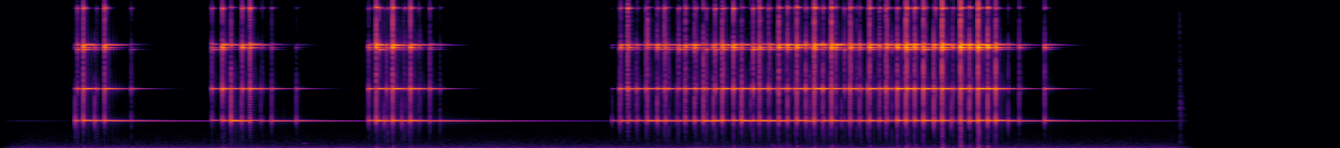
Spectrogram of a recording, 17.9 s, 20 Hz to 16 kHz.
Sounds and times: small bell ringing 1.0 - 15.7

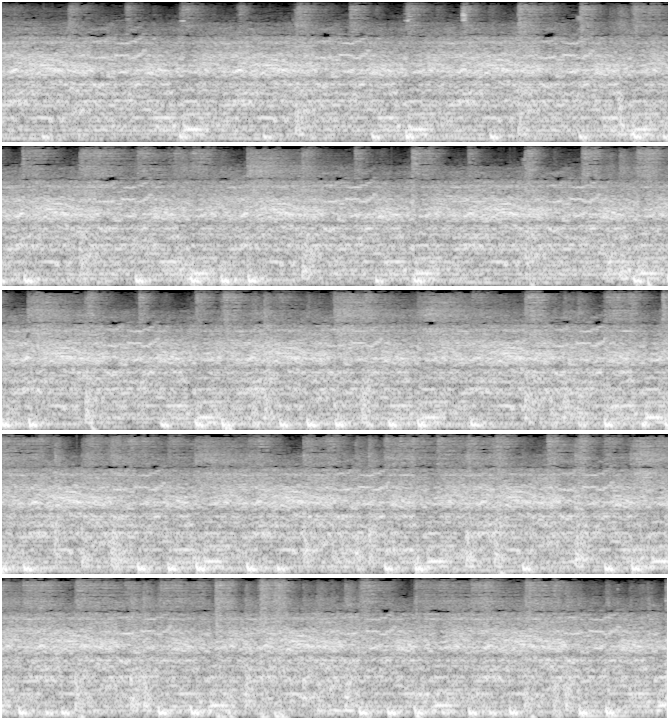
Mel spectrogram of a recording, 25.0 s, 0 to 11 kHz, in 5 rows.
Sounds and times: drums 0.0 - 24.9
guitar 0.0 - 24.9
voice memos 0.0 - 24.9

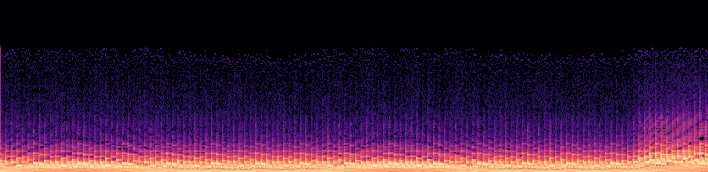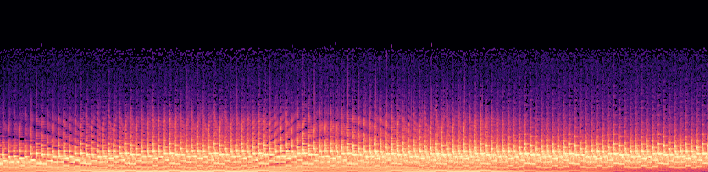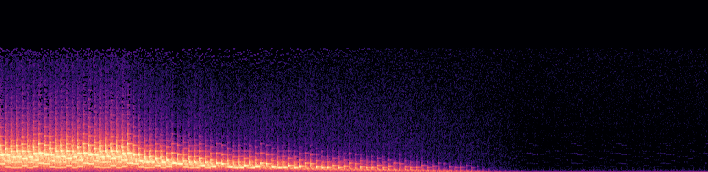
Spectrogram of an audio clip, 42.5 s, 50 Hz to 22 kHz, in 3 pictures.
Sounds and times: Dual VCO's + filters in a fast sequence 0.0 - 42.4

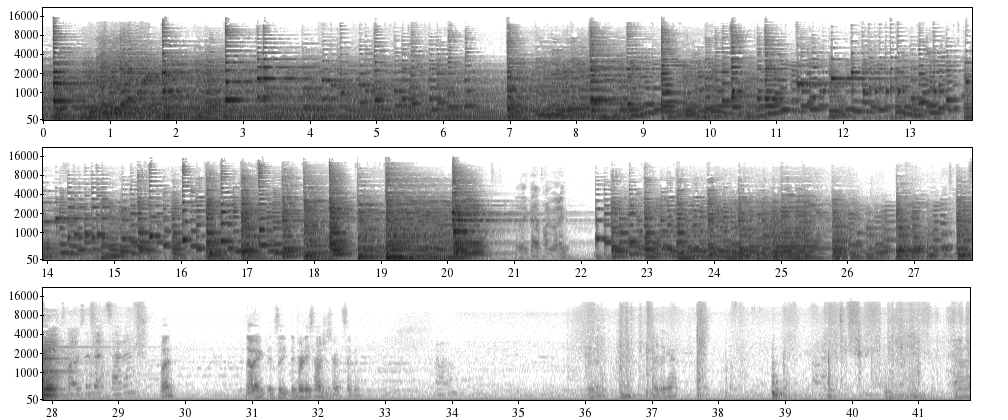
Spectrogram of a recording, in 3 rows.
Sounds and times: Piano 0.0 - 21.4
Piano 22.2 - 28.4

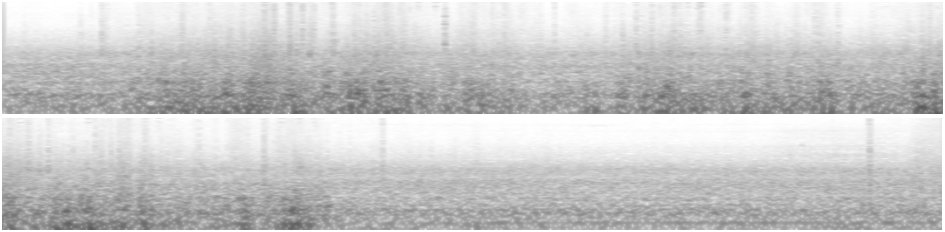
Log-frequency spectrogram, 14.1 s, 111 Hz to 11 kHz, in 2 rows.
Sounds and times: running SUV in a highway at a moderate/fast speed 0.0 - 14.1

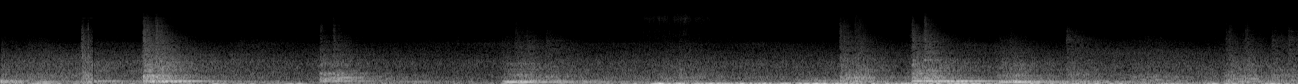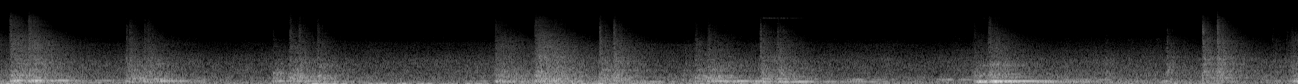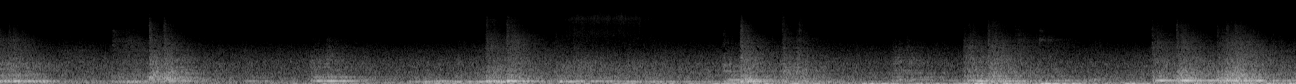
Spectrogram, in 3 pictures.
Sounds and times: roar of a bridge, when the cars drive over 0.0 - 38.9

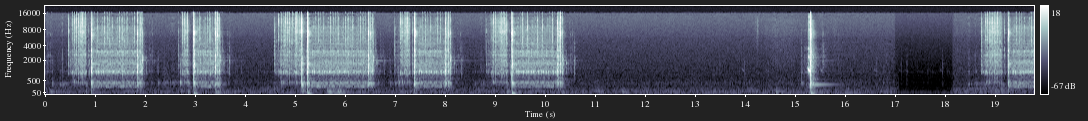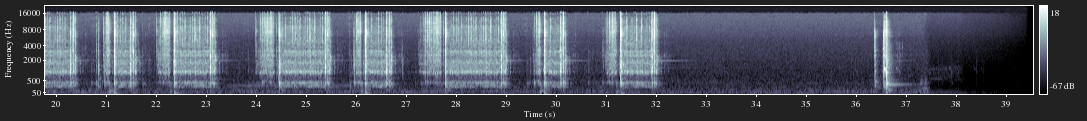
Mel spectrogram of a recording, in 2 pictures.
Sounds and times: dialing 0.4 - 2.1
dialing 2.7 - 3.6
dialing 4.6 - 10.6
dialing 18.5 - 30.4
dialing 31.0 - 32.3

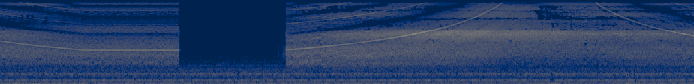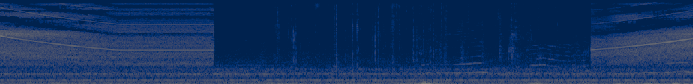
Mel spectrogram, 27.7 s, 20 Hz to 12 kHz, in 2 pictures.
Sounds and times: several different sound toys panning around my recorder 0.0 - 3.6
several different sound toys panning around my recorder 5.8 - 18.2
several different sound toys panning around my recorder 22.2 - 27.7

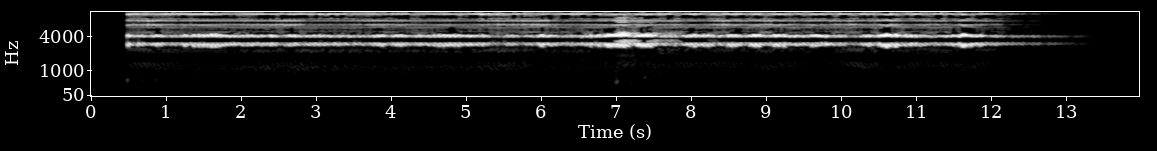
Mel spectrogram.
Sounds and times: drone 7.0 - 7.9

